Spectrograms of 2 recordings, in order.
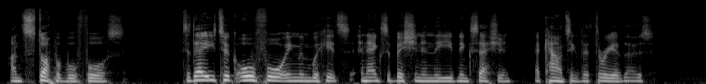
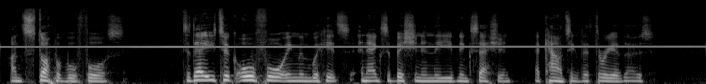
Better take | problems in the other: first | high-pitched whine; loud; throughout; 2 kHz, 7 dB below the speech

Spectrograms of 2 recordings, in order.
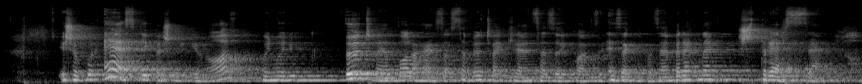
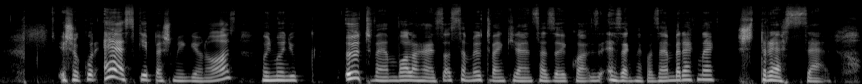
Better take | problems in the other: second | room echo; slight; dies away in 1.6 s

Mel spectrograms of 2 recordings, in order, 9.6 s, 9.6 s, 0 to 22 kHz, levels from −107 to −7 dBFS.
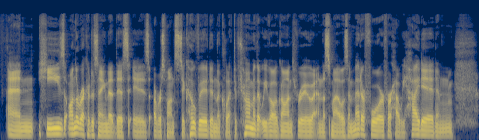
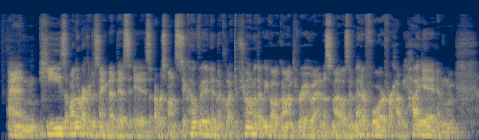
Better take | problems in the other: first | room echo; slight; dies away in 0.6 s // off-mic speech; far

